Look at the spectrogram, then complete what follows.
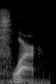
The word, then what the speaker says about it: flak: German flank. It's flak, sir. It's pronounced flak.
